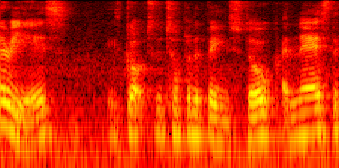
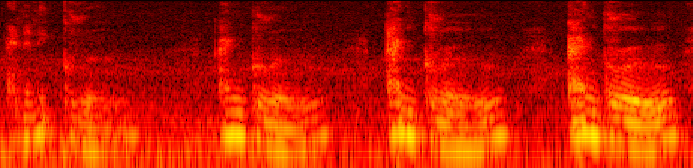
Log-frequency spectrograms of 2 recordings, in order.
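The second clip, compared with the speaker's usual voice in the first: hushed storytelling; 9 dB quieter, slower than usual. A narrator's reading. Storyteller building the bean sprout's growth, hushed. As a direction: hold it right down before a big burst.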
